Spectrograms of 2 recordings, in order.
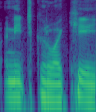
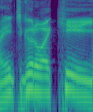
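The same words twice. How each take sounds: First: It is said in a louder voice. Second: It is screamed at full volume.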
